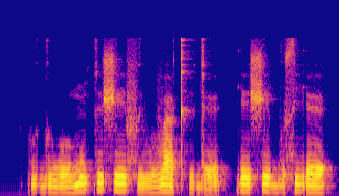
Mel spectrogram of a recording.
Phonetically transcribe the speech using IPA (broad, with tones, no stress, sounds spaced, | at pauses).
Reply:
kʷ i˨ ɡʷ i˨ w oː˨ m ũ˦ k ɪ˦ ʃ eː˦ f ɪ˨ β ʊ˨ β a˦˨ kʰ ɪ˨˦ ɡ ɛ˨ | ɾ e˦ ʃ e˦ b ʊ˨ s i˦ ɾ ɛ˦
